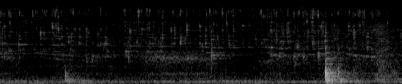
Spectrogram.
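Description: Water runs into a steel pot.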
